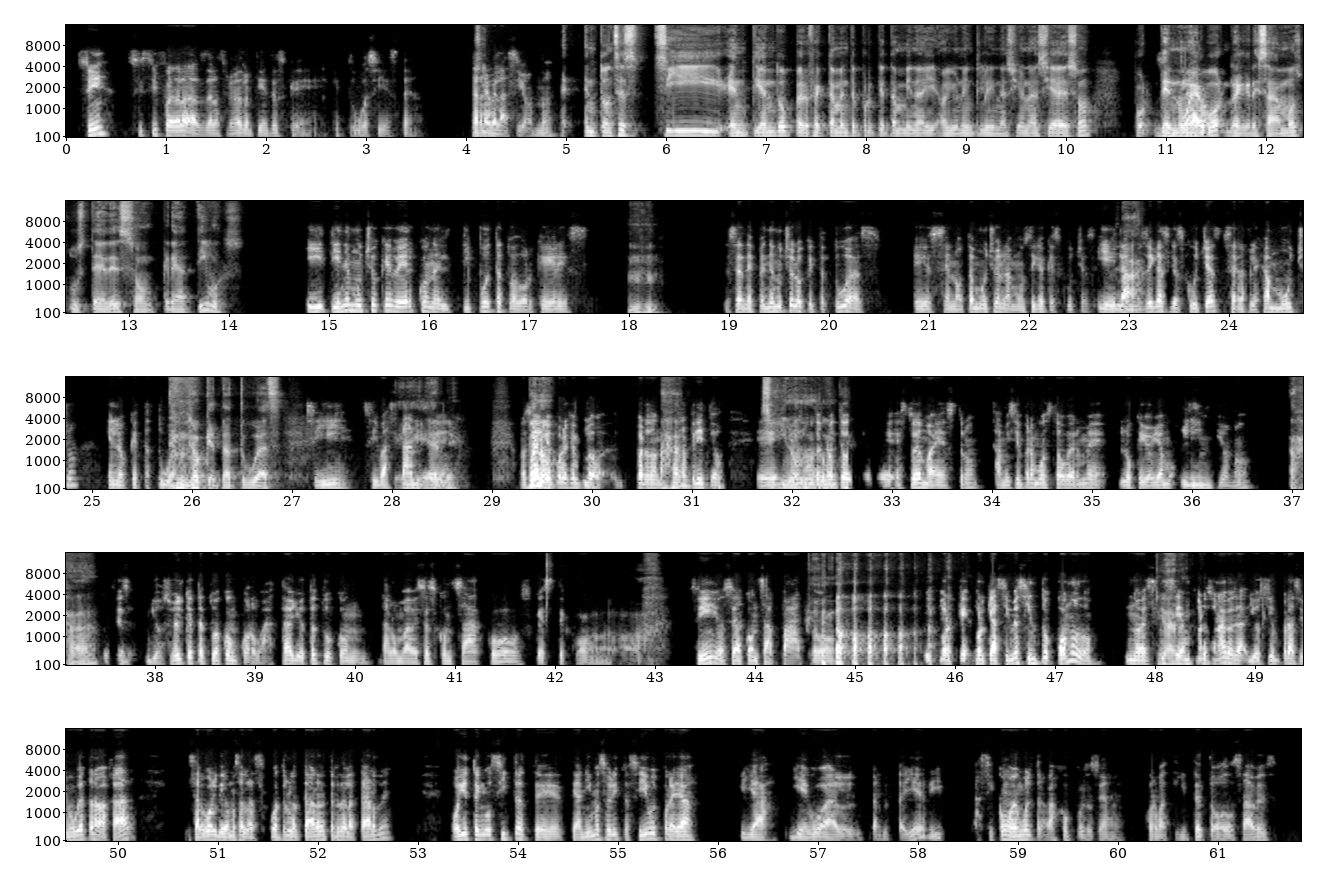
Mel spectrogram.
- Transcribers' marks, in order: chuckle; other background noise; unintelligible speech; laugh
- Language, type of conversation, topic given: Spanish, podcast, ¿Qué papel juega la música en tus encuentros sociales?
